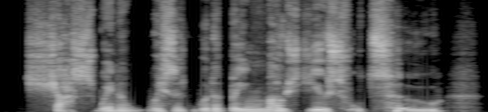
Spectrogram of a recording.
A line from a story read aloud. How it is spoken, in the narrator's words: groaned Dory and Nori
